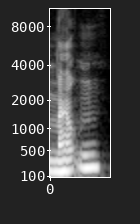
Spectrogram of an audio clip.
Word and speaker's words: mountains: Did you go up into the mountains? Yeah. And like, we still put a little bit of a T there, but yes, there are people that pronounce it mountains.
